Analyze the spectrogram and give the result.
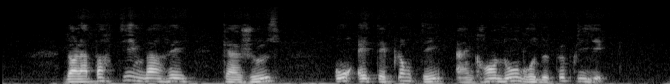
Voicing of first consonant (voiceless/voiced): voiced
